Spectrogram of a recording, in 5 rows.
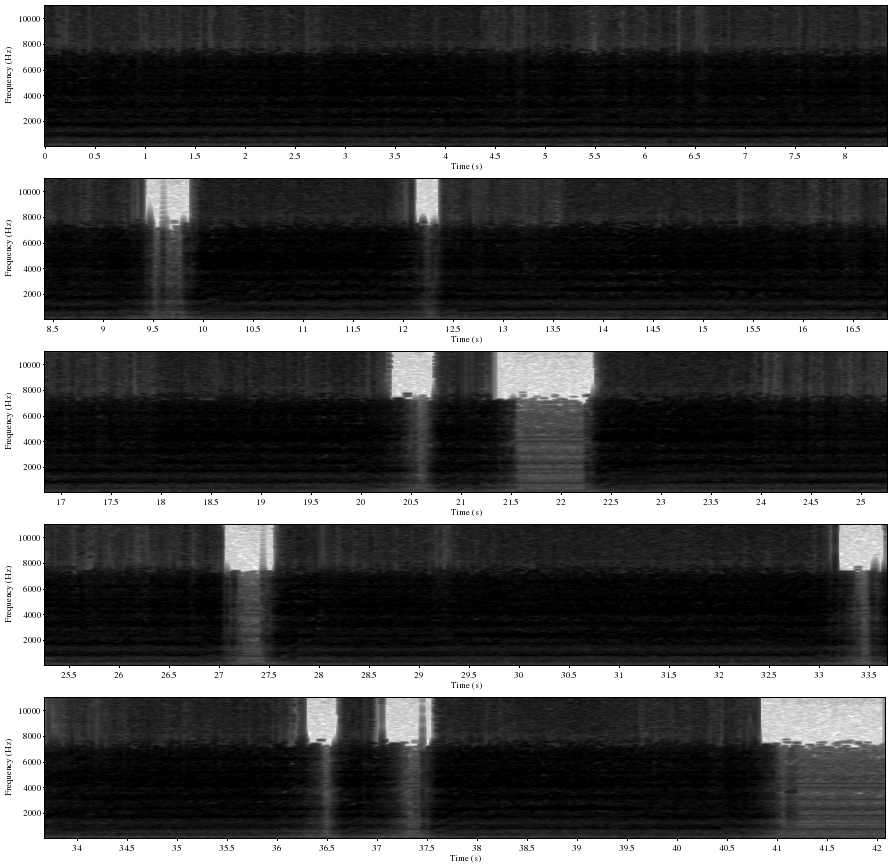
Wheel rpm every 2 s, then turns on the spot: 220, 230, 220, 210, 160, 160, 160, 210, 220, 220, 50, 140, 220, 140, 200, 210, 140, 180, 70, 200, 70.
32-34 40-42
